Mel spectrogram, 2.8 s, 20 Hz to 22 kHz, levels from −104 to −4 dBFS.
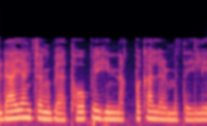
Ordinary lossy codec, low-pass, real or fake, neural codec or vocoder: MP3, 64 kbps; 7.2 kHz; real; none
